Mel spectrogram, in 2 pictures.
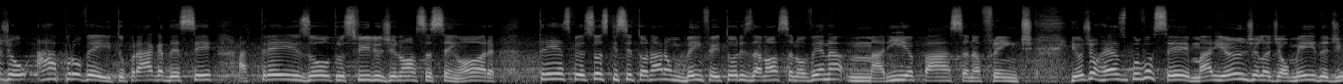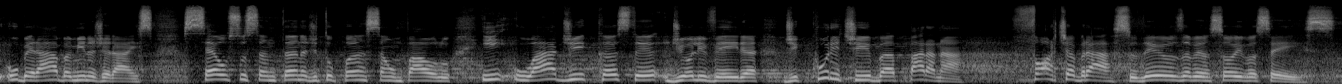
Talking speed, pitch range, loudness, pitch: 125 wpm, 180-220 Hz, -26 LUFS, 200 Hz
